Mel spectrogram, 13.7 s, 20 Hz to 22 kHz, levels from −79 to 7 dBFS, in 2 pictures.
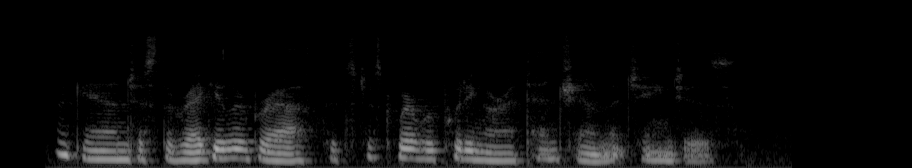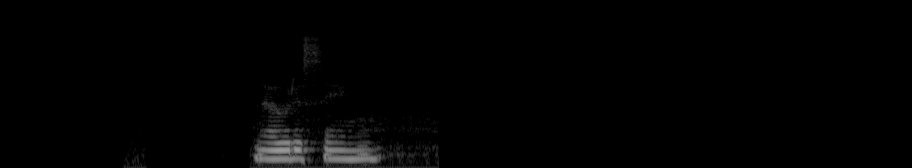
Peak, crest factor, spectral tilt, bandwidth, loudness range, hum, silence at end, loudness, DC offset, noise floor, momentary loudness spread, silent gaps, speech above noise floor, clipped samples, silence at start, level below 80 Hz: -20 dBFS; 18 dB; -8.5 dB/octave; 20 kHz; 13 LU; none; 4 s; -36 LUFS; under 0.1%; under -90 dBFS; 16 LU; none; over 54 dB; under 0.1%; 0.4 s; -78 dBFS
